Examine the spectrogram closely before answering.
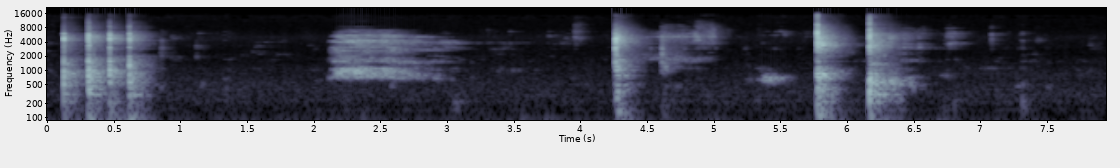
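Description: Hard plastic toy dinosaur clacking against a wooden tabletop in a quick run of knocks. A short hiss follows, then a few more sharp knocks and taps.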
